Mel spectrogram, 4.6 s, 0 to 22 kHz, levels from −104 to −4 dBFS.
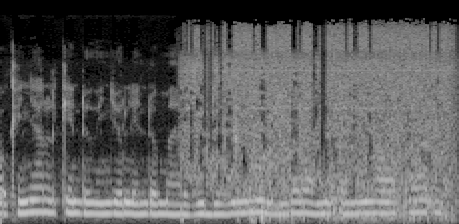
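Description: A faint, delayed copy of the speech surfaces briefly from 0.57 to 0.61 s, sitting far below the direct sound, roughly 30 dB down, and trailing it by about 469 ms. This is an echo leak: the far end was likely playing the call over a loudspeaker, and its echo canceller let a small residue of the returned audio slip through and travel back down the line.

From 1.73 to 2.32 s the speech sinks, losing around 10 dB at its deepest across roughly half a second. A brief, shallower dip of a few dB follows at 2.60 to 2.64 s, then another drop of about 10 dB from 2.91 to 3.25 s, affecting a couple of hundred milliseconds. This is speech suppressed in double talk, likely because the canceller met both ends talking together and attenuated the wanted speech along with the echo.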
